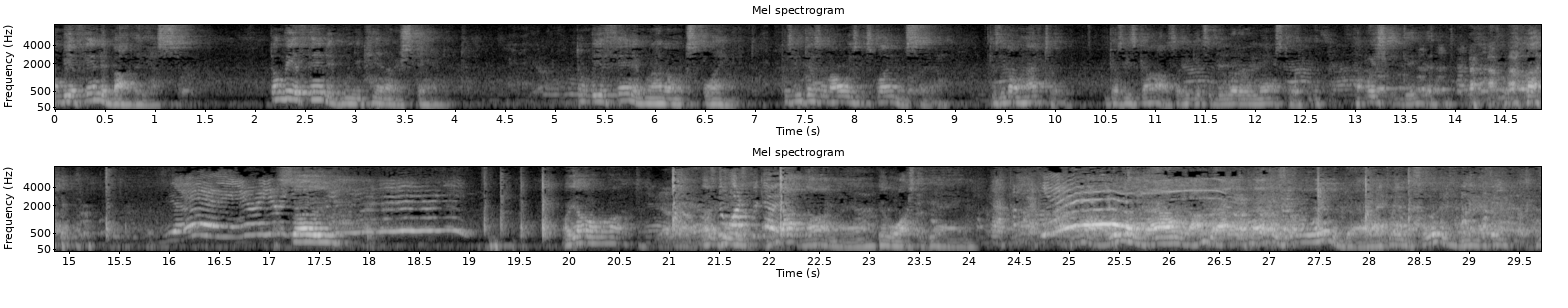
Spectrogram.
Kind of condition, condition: fault, poor sound quality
